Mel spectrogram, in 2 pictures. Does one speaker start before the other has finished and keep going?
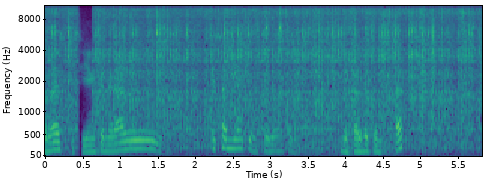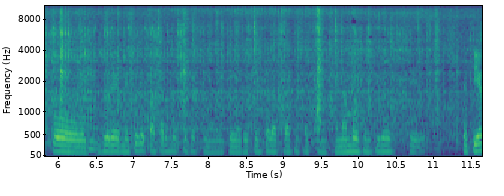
No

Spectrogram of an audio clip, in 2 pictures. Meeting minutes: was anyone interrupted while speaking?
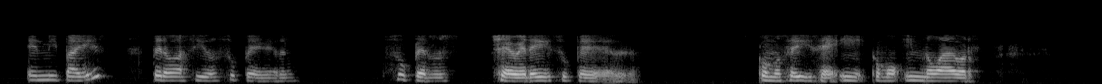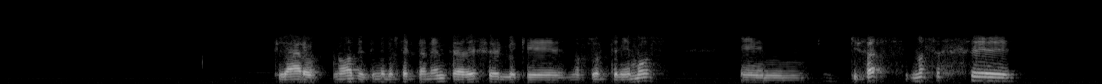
No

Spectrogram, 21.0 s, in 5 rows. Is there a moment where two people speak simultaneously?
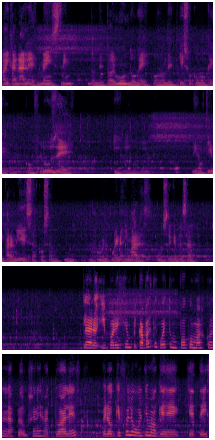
No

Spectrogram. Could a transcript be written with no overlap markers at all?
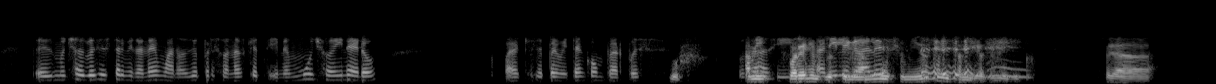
No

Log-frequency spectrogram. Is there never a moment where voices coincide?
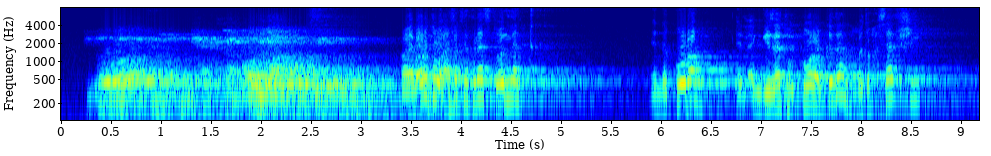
Yes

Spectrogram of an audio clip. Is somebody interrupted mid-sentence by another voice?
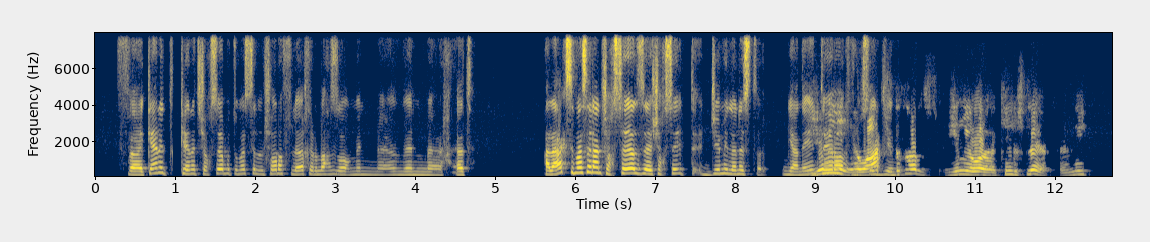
Yes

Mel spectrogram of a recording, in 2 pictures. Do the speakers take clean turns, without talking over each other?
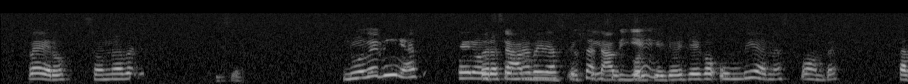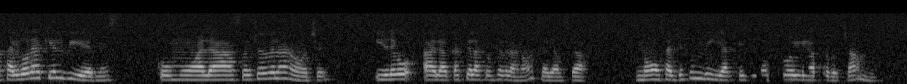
No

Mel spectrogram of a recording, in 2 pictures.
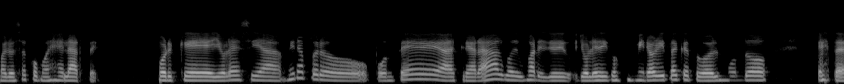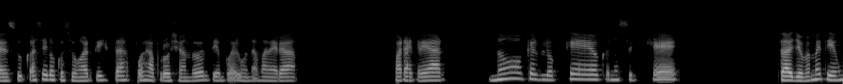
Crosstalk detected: No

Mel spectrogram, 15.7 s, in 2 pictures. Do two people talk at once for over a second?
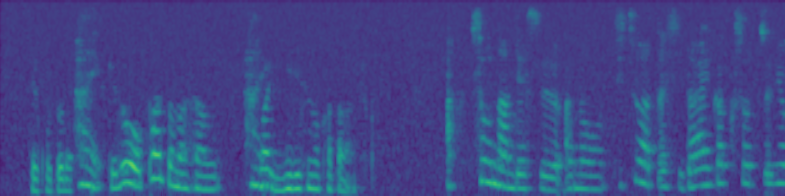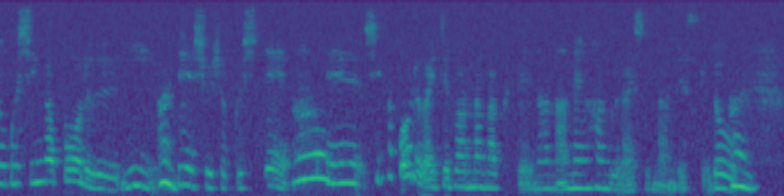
No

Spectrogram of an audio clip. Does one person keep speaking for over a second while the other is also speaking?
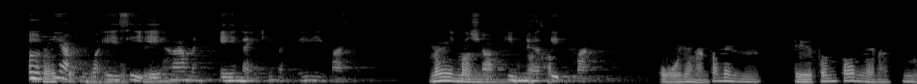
Yes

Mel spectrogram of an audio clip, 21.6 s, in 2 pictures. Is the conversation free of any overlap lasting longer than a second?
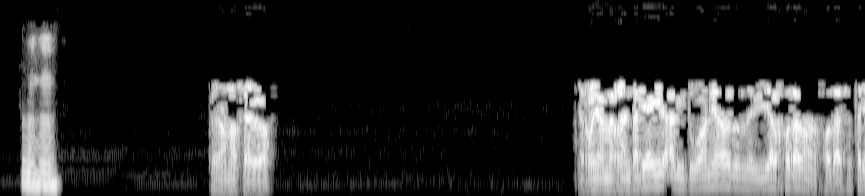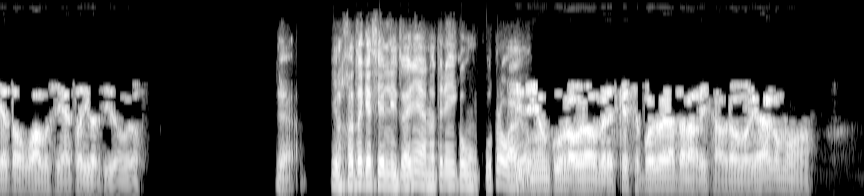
Yes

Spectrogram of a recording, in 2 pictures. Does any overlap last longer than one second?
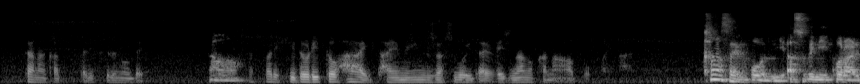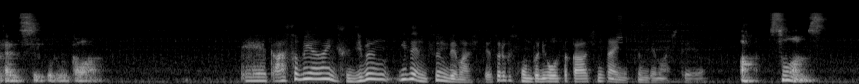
No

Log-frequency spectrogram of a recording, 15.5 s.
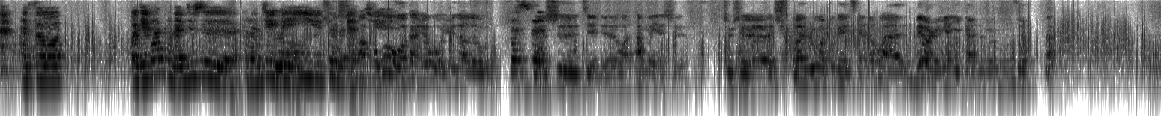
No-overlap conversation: No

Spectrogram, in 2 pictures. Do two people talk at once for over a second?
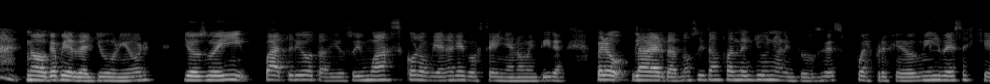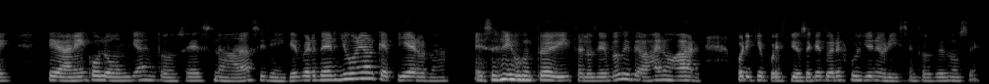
No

